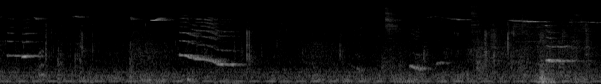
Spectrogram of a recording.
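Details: Litter of eleven 18-day-old Basset Hound puppies during their first feeding on a transition mix toward solid food, hand-fed indoors; thin high squeaks and a few sliding, downward whimpering whines over a steady low electrical hum.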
